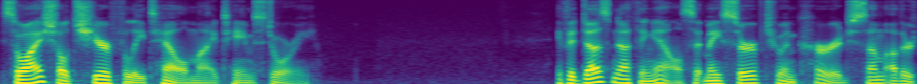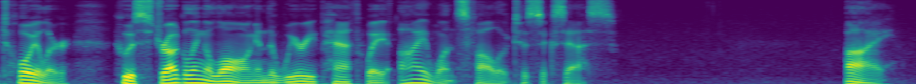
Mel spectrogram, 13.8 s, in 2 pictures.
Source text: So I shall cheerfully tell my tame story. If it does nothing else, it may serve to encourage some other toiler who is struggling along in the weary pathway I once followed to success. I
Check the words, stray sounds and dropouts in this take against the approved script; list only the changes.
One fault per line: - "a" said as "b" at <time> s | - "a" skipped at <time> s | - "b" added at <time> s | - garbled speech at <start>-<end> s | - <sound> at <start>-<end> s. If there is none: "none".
none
